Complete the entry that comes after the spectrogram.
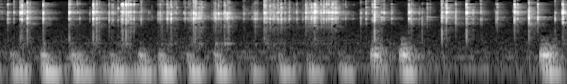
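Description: A medium clear glass jar, hollow and nearly empty and held in both hands, is tapped and scratched by fingertips, short nails and metal rings. A steady run of quick, bright clicks and sharp high clinks comes through, each dying away almost at once, over soft low thumps and faint scratching.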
